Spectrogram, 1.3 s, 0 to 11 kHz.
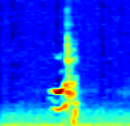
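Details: A bald eagle at a nest cam in Big Bear on 4 July 2019 gives a single quick, breathy sneeze, a sharp hissing puff with a faint squeaky edge, over a steady low background hum.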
